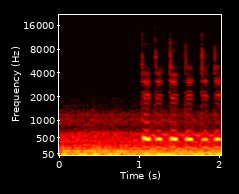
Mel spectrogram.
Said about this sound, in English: Right now I am driving.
